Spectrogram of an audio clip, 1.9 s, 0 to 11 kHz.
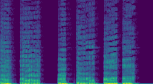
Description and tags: Bass SCSI 001
A treated SCSI interference pattern when using an old external SCSI hard-drive.
interference, SCSI, electronic, loop, noise, rhytmic, Bass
